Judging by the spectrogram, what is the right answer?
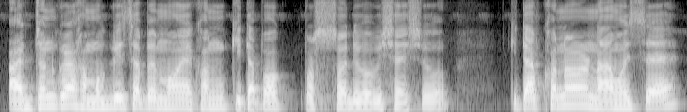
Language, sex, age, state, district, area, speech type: Assamese, male, 30-45, Assam, Biswanath, rural, spontaneous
